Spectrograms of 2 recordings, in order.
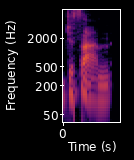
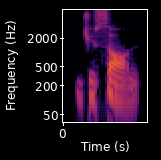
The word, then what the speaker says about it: Jusant: And yes, it's not Jusson, as I said in my really like tame English accent or anything else. Yes, this is Jusson that we have coming out.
